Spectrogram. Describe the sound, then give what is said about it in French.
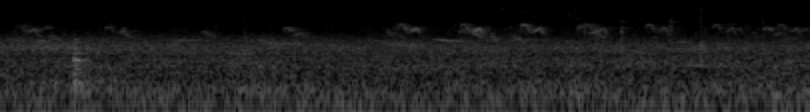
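Many small birds chirp and call repeatedly over a steady, broad outdoor rumble, with wind, above a road where cars pass underneath, their high twittering scattered throughout. “Oiseaux, un bruit non identifié, je pense.”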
